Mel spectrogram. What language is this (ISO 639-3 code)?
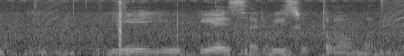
tel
